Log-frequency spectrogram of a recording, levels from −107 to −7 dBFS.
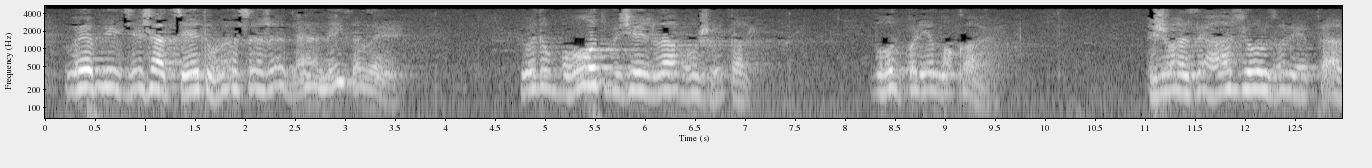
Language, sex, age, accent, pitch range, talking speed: Hindi, male, 60-79, native, 185-220 Hz, 95 wpm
